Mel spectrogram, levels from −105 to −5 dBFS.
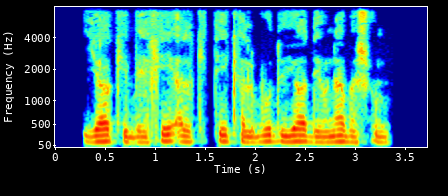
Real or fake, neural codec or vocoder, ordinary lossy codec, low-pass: real; none; Opus, 64 kbps; 7.2 kHz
